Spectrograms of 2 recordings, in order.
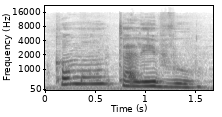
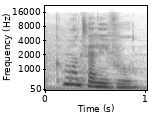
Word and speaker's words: Comment allez-vous: Comment allez-vous? Comment allez-vous? Comment allez-vous?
